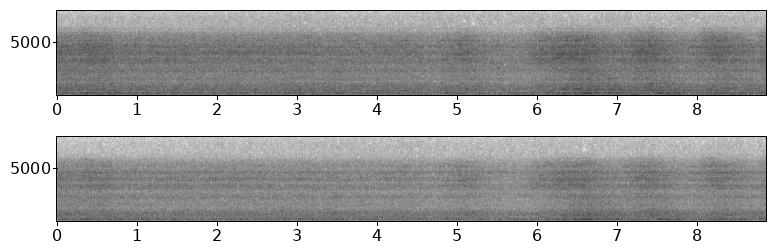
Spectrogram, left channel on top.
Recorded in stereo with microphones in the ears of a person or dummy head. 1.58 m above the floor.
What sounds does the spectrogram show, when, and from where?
0.0 s an engine running: 10° left (ahead or behind), 7.5 m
